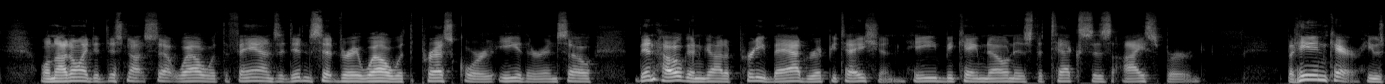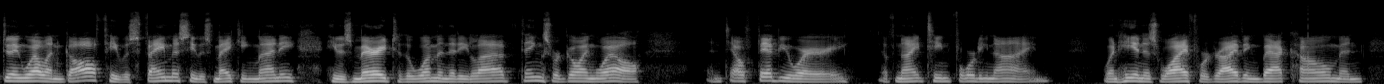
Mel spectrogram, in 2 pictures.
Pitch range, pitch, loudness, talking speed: 135-150 Hz, 145 Hz, -25 LUFS, 175 wpm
